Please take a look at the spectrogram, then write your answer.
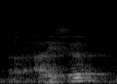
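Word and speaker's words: アリス: 저분은 아리스 씨입니다. 아리스 선생님입니다. 이렇게 보면 되겠죠. 자, 아리스는 이제 앨리스에서 온 말이죠. 그래서 A니까 아죠. L-I니까 리, C니까 스. 그래서 아리스가 됩니다.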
